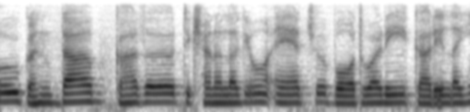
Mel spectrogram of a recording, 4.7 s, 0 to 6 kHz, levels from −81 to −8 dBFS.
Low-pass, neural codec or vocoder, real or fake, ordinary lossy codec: 5.4 kHz; codec, 16 kHz, 0.5 kbps, X-Codec, WavLM features, trained on Multilingual LibriSpeech; fake; none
